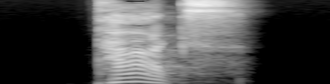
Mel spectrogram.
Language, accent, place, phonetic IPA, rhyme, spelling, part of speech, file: German, Germany, Berlin, [taːks], -aːks, tags, adverb, De-tags.ogg
- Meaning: in the daytime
